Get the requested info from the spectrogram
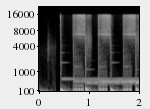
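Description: Electronic background music with a steady kick drum about twice a second; about half a second in, the rest of the track comes in with high percussion and long held synth notes.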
